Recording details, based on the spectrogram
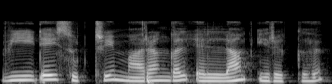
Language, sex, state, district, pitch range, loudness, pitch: Tamil, female, Tamil Nadu, Nilgiris, 160-205 Hz, -15 LUFS, 180 Hz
